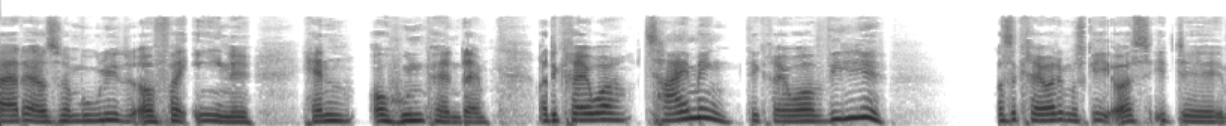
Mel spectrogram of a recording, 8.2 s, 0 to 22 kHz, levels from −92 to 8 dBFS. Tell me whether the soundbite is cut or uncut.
uncut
